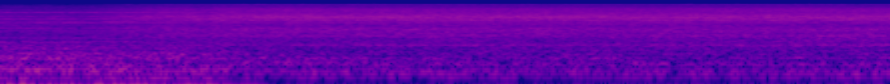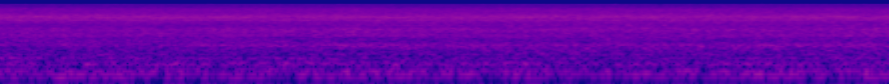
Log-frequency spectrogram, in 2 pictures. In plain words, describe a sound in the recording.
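Aircraft engines hiss and whine more quietly, as if heard from outside the plane.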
